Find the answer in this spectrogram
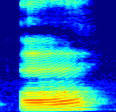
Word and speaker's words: above: The syllable says This is another schwa sound. So that means the O here says instead of O or ah. So above.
